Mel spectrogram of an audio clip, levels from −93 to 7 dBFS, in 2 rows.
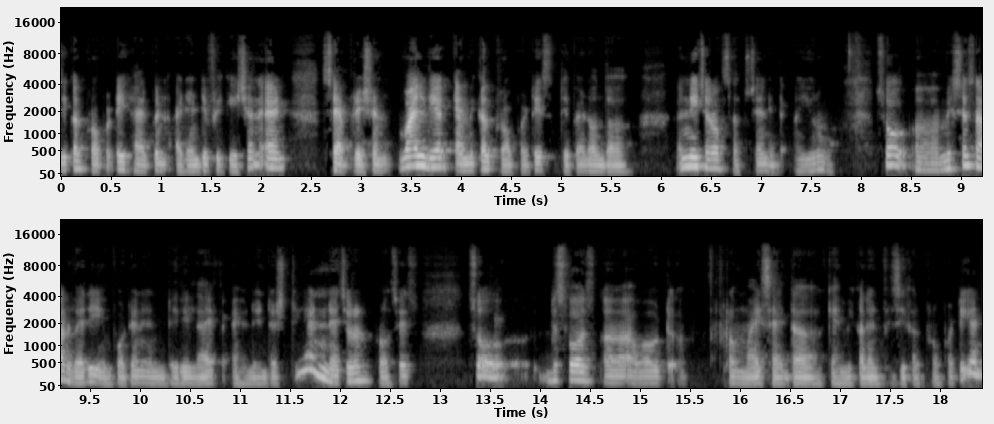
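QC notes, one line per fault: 7.07 s, skip ahead. The speech jumps forward with no gap at all. About 0.4 s of audio was dropped while later audio was already queued, likely by an overflowing jitter buffer. The two sides are spliced almost directly, so the speech lurches abruptly.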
